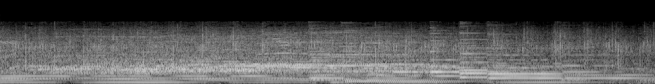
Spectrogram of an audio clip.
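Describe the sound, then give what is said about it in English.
A large church audience claps, shouts and cheers to the Lord continuously and loudly, with whoops rising over steady sustained organ chords that shift pitch midway and continue throughout. “Some of you don't know how to shout.”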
